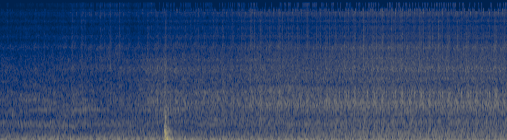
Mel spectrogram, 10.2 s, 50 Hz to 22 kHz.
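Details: 2016 GMC LML diesel pickup, full delete, idling: fast light clicking knock over normal diesel clatter, hard to hear from above; injector cleaner already added; cause unknown.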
